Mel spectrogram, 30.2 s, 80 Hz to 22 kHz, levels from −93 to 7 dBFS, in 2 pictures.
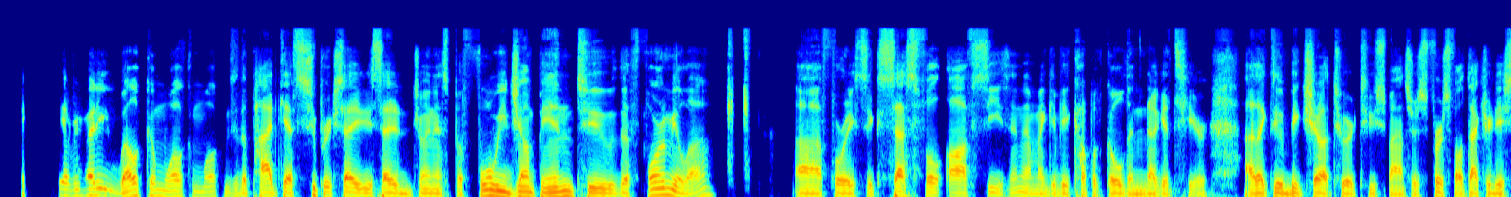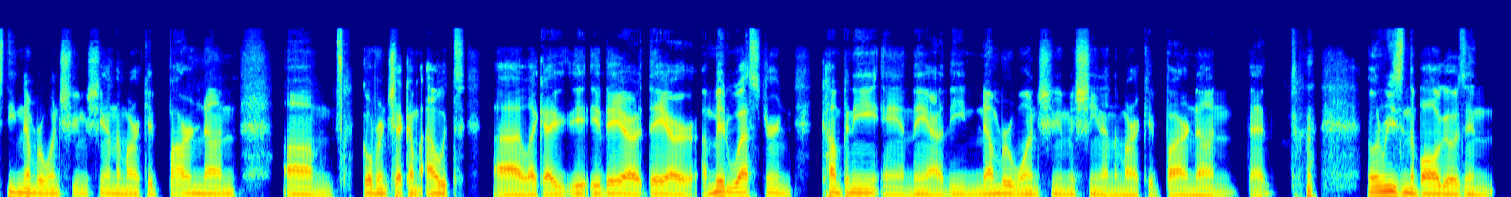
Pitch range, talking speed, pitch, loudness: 75-90 Hz, 205 wpm, 85 Hz, -22 LUFS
